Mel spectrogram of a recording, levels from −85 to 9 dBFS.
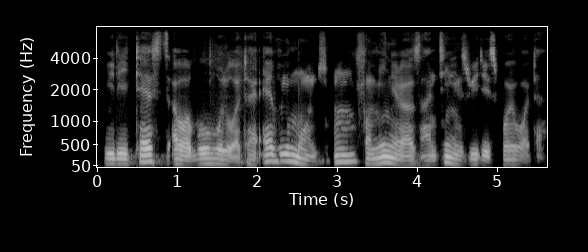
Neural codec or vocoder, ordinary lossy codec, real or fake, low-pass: codec, 16 kHz, 4 kbps, X-Codec, HuBERT features, trained on balanced general audio; none; fake; 7.2 kHz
